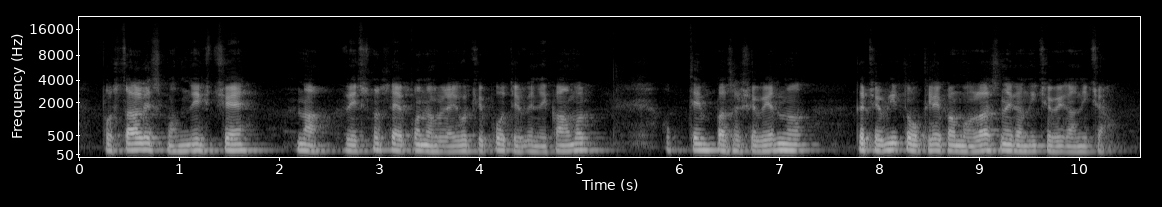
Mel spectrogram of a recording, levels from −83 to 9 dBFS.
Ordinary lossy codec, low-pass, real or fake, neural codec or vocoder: none; 19.8 kHz; fake; codec, 44.1 kHz, 7.8 kbps, Pupu-Codec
